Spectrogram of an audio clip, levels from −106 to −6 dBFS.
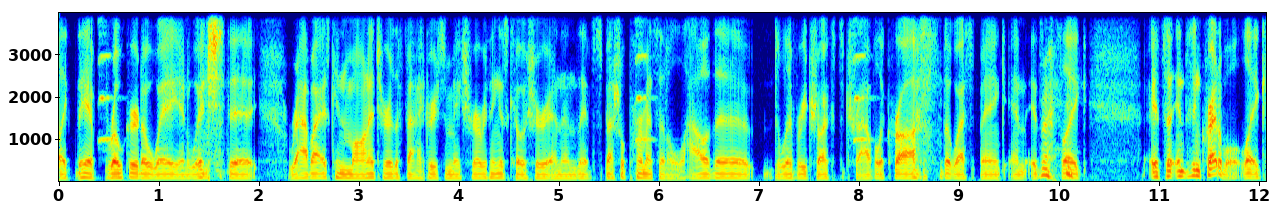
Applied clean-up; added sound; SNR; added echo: none; Bowed string instrument; 14 dB; none.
